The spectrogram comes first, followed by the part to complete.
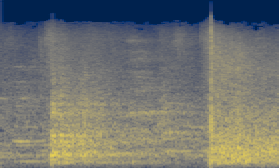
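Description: Two loud, sharp bangs a little over a second apart, each ringing out with echo in a large hall.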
